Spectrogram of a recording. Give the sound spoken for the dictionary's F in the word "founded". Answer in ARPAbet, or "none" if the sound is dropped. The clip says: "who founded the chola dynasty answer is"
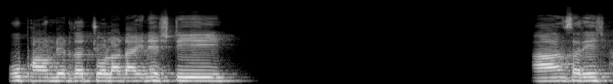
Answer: P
